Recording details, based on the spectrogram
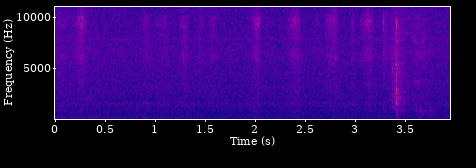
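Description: Pencil drawing on paper while sketching a turkey vulture's feathers, heard as faint soft scratchy strokes in a quiet room, with one slightly sharper scrape near the end.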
